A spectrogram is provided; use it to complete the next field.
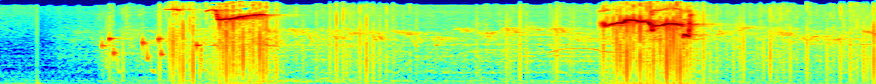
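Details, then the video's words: Brown-headed Cowbird, a nest parasite of the Willow Flycatcher in California, gives two phrases of low, liquid gurgling notes, each ending in a thin, very high sliding whistle, about two seconds apart. "Let's listen to the vocalization of the Brown-headed Cowbird. [ Brown-headed Cowbird ] >>"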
